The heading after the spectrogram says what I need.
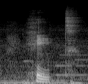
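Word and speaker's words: Haight: to haiti's place like you pronounce it like eight with the letter h hate or you know you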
